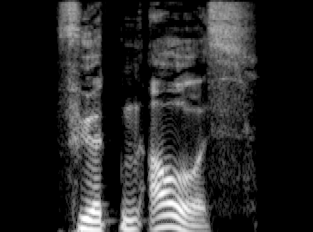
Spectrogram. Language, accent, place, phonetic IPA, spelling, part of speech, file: German, Germany, Berlin, [ˌfyːɐ̯tn̩ ˈaʊ̯s], führten aus, verb, De-führten aus.ogg
- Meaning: inflection of ausführen: 1. first/third-person plural preterite 2. first/third-person plural subjunctive II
